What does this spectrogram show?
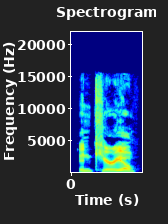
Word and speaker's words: Uncurio: Uncurio? It's like Earn, and then Cure, and then Eo. Like Cheerio.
